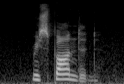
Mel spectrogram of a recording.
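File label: "responded", US English; pronunciations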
